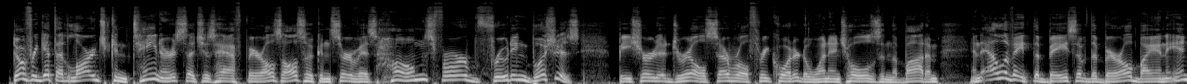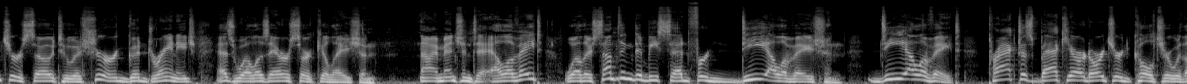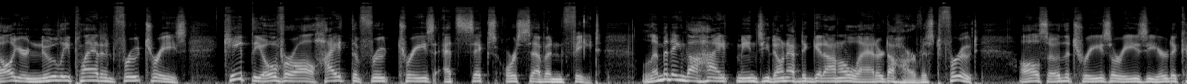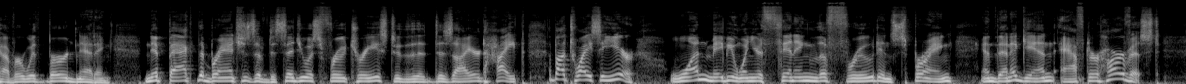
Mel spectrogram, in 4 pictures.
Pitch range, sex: 130-165 Hz, male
